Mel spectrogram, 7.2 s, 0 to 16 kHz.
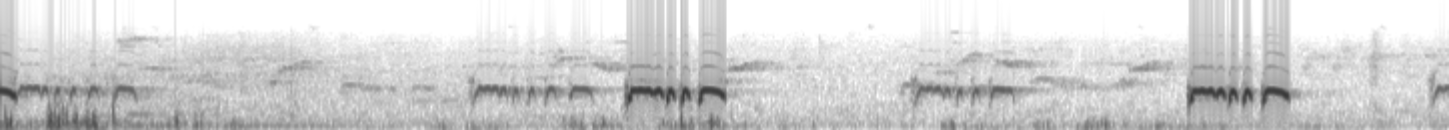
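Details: Local zebra dove lure call for untrained birds: loud, trilling coo bursts near 3 and 6 seconds among softer strings of repeated coos, with low thumping noise at the start.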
